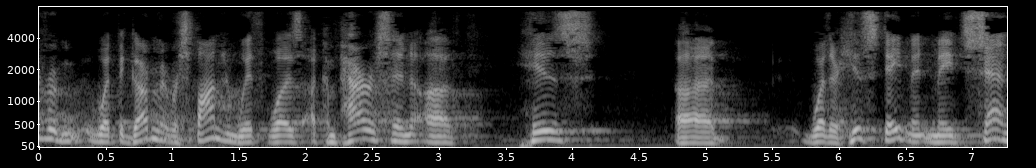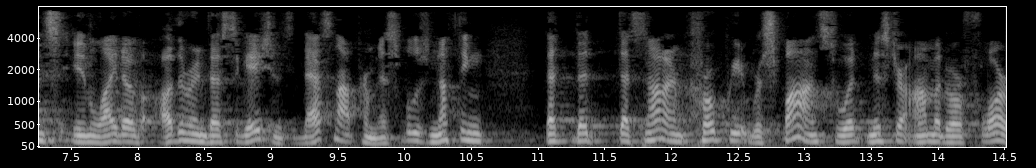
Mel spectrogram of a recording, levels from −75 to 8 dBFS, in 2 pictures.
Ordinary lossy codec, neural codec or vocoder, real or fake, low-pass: MP3, 32 kbps; codec, 16 kHz, 6 kbps, DAC; fake; 7.2 kHz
